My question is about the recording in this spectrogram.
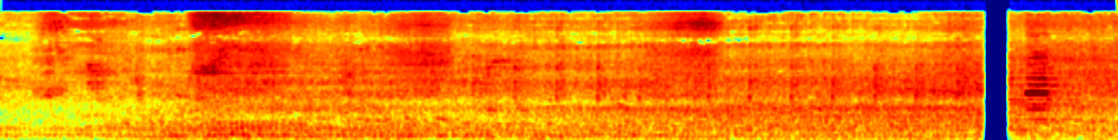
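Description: Street traffic noise along a roadside: a steady rumble of passing vehicles. The sound cuts out briefly near the end.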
